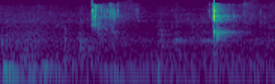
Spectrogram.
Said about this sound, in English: You can't hear me chewing on this, can you? You're fine. Okay, I'm not chewing too loud.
